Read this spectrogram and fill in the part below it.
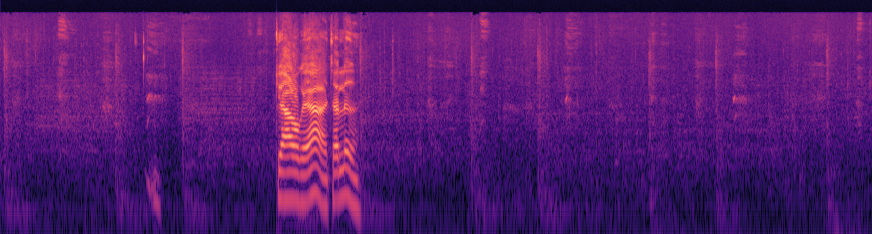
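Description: Hands and feet knock softly on a metal ladder during a climb.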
